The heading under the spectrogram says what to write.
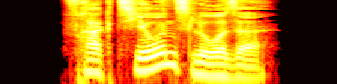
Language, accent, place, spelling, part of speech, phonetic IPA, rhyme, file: German, Germany, Berlin, fraktionslose, adjective, [fʁakˈt͡si̯oːnsloːzə], -oːnsloːzə, De-fraktionslose.ogg
- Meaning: inflection of fraktionslos: 1. strong/mixed nominative/accusative feminine singular 2. strong nominative/accusative plural 3. weak nominative all-gender singular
